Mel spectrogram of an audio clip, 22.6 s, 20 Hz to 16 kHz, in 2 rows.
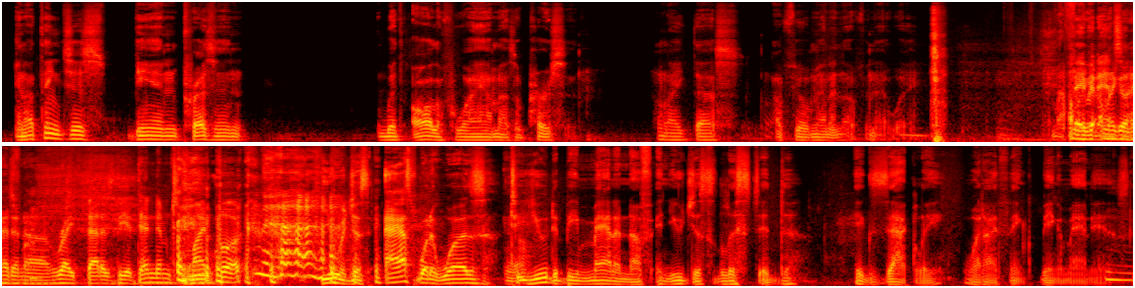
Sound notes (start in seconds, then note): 14.0 all laughing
